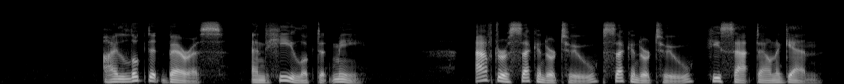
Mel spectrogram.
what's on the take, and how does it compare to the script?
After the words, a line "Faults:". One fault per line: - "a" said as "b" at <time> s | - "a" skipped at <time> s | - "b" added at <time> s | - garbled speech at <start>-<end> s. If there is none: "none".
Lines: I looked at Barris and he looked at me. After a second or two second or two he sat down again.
I looked at Barris and he looked at me. After a second or two second or two he sat down again.
Faults:
none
